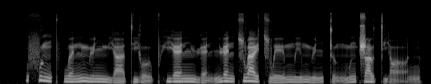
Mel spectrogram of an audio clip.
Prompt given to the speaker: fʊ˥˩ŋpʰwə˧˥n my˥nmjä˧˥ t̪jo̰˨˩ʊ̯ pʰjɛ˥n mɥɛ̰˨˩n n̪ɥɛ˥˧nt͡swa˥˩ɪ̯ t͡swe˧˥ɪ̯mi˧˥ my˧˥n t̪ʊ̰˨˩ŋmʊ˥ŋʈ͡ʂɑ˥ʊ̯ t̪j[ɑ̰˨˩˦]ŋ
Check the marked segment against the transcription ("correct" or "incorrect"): correct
